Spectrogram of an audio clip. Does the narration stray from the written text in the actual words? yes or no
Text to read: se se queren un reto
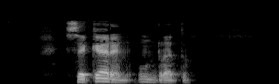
yes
